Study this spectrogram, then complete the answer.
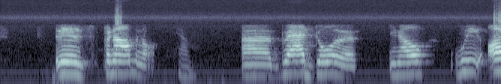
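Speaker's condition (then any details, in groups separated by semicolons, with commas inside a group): Cerebral palsy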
